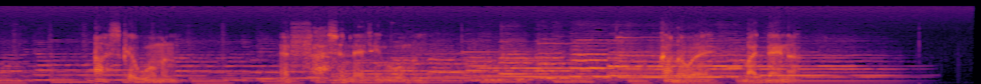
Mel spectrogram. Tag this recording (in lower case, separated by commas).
music, speech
